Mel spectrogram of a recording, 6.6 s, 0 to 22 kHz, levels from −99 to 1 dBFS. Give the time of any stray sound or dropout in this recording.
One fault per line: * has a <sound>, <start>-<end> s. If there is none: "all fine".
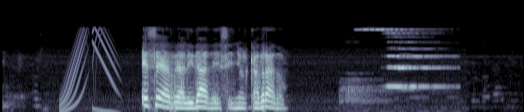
* has a chirp, 0.7-1.5 s
* has a squeak, 4.2-5.8 s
